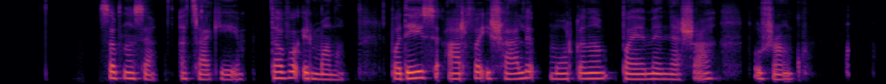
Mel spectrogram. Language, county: Lithuanian, Kaunas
